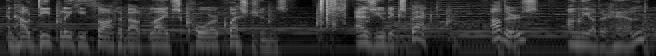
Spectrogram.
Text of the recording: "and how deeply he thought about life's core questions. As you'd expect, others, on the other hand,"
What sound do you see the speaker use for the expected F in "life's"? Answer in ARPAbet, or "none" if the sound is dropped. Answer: F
